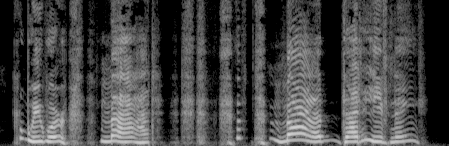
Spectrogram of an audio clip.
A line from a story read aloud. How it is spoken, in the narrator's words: Carol sobbed out brokenly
